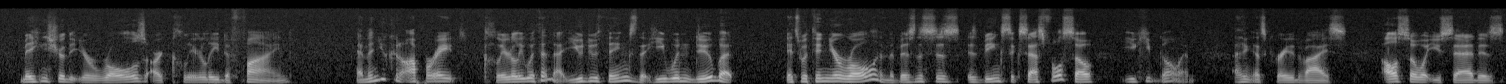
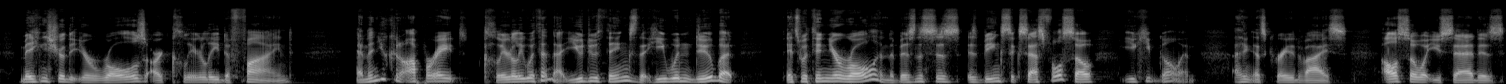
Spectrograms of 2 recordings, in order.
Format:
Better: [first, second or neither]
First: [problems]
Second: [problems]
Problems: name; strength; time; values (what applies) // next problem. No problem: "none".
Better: second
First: hiss; noticeable; throughout; 15 dB below the speech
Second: none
